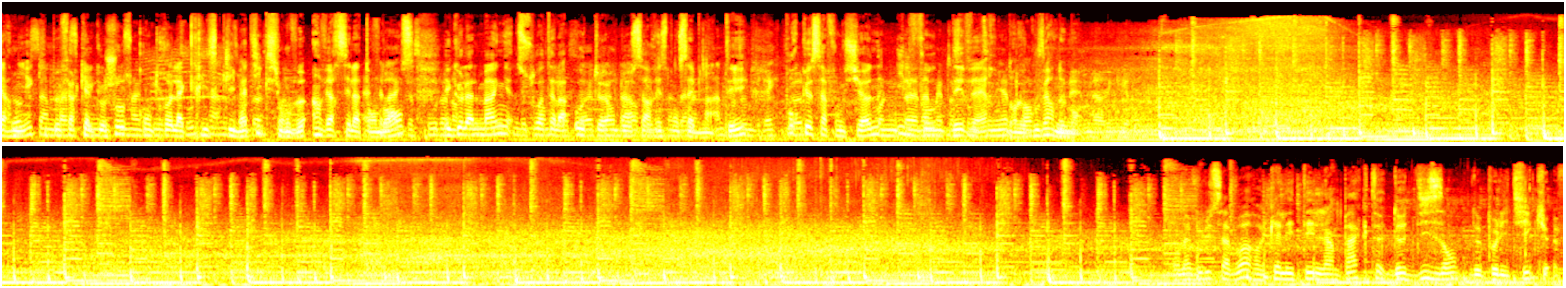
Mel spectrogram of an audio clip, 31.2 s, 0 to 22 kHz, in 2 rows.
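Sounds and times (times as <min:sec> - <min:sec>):
speech: 0:00.0 - 0:11.6, 0:27.8 - 0:31.2
car engine and tire rumble driving on a road: 0:06.6 - 0:31.2.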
